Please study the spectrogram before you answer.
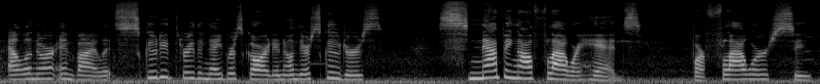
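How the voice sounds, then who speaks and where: A woman reading a children's storybook aloud in an expressive, deliberate narration. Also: a little high. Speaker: storybook reader. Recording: faint background noise.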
